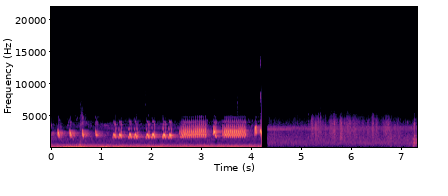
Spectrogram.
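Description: A bird singing: a run of short high chirps about four a second, then faster buzzy trills, over low background noise. About four seconds in it cuts off abruptly to a faint, quiet hiss with a thin high tone.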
